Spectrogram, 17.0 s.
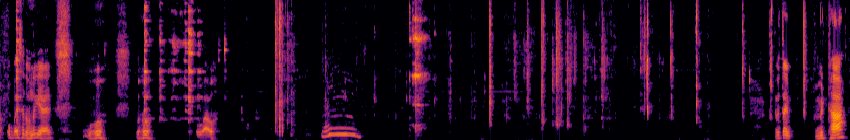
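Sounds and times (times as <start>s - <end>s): metal spoon clinking on glass bowl: 2.8s - 4.6s, 8.2s - 8.7s
crisp shells crunching: 5.5s - 5.9s, 9.5s - 13.3s.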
